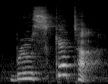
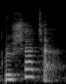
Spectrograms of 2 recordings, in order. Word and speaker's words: bruschetta: It's called brusqueta. Brusquetta, not bruschetta.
